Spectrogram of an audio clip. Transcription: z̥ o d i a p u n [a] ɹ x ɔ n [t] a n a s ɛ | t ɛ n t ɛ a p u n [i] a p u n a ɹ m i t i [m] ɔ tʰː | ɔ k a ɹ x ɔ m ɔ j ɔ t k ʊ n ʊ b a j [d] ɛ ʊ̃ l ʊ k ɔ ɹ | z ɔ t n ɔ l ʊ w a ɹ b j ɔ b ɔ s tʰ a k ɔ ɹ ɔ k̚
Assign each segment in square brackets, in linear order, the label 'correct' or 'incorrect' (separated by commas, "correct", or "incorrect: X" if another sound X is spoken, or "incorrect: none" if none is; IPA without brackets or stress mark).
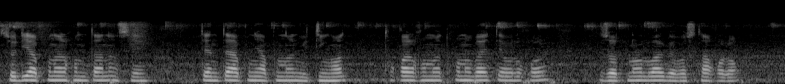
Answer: correct, correct, correct, incorrect: ŋ, incorrect: t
